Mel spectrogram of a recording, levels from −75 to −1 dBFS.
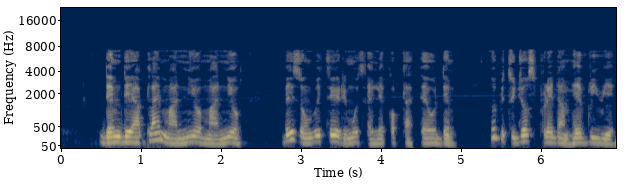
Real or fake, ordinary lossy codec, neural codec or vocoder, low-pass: real; MP3, 48 kbps; none; 7.2 kHz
